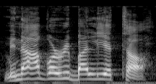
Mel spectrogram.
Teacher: So the V is replaced with the B.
